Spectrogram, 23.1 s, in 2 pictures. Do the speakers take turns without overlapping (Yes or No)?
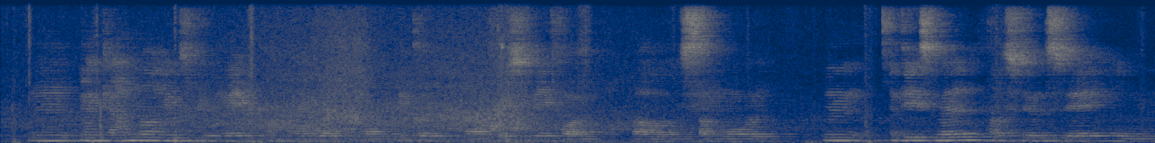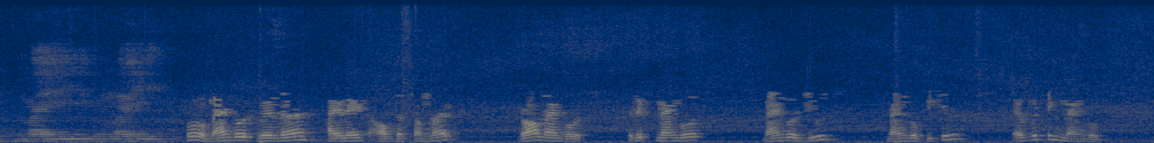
Yes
